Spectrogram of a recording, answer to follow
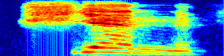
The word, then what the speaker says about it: chienne: Chien, chienne. If you say chêne, that means an oak tree. There's a difference in pronunciation.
